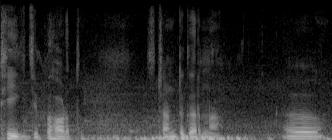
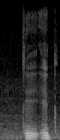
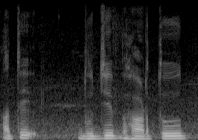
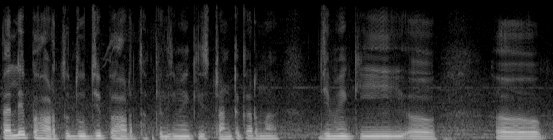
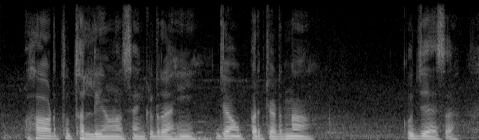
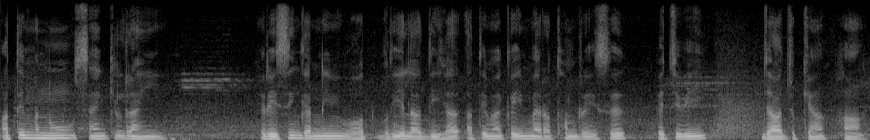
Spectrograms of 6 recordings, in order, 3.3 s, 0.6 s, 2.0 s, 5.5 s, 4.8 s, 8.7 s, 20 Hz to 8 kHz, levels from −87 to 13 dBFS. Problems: constant background noise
